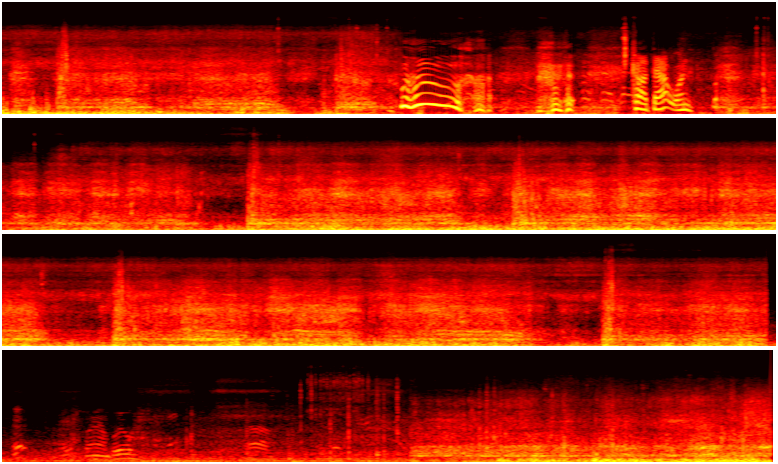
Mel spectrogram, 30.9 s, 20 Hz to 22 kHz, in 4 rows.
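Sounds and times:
bike freewheel buzzing: 0.0s - 23.2s, 24.7s - 30.9s
bike tyres rumbling on dirt: 0.0s - 23.2s, 26.2s - 30.9s
wind buffeting microphone: 0.0s - 23.2s, 27.3s - 30.9s
bike knocking over bumps: 9.8s - 18.0s.

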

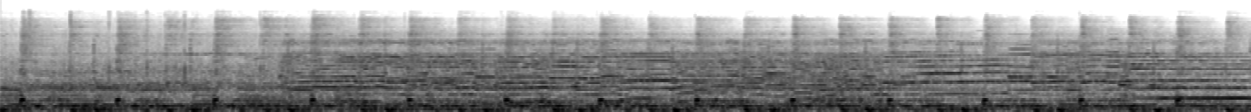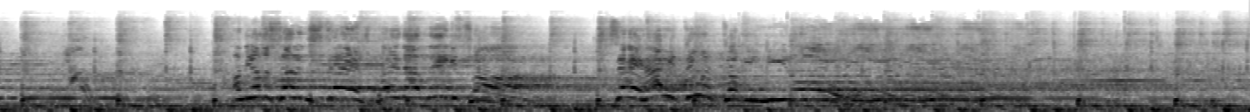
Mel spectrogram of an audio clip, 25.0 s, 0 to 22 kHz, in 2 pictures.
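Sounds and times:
drums and bass beat: 0.0s - 25.0s.

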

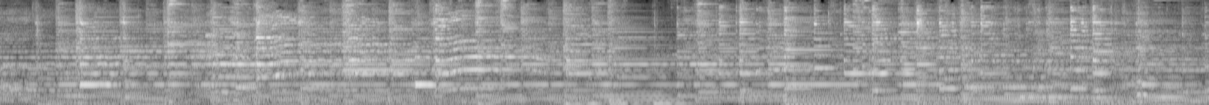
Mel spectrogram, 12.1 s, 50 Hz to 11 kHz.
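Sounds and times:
bluegrass band playing: 0.0s - 12.0s
resonator guitar sliding notes: 0.0s - 12.0s.

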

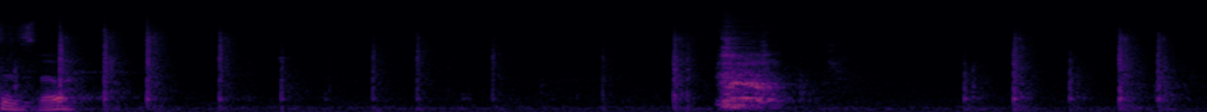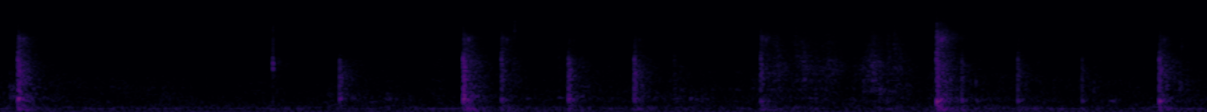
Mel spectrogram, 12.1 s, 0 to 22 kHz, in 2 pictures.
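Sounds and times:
chalk tapping on blackboard: 0.0s - 3.6s, 4.8s - 6.4s, 7.4s - 12.0s.

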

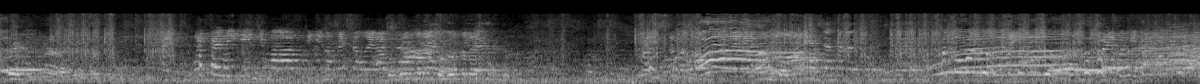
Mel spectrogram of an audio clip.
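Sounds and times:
people chattering and calling out: 0.0s - 12.0s.

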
